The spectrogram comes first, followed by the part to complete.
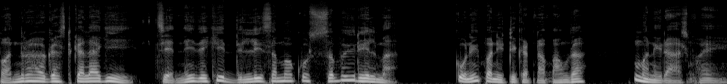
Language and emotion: Nepali, sad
